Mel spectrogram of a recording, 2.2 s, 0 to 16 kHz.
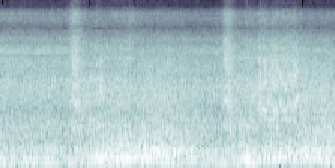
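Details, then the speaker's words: Holden HT with swapped 253 V8, not yet warm, revving: harsh squealing chirps over the rumble from a newly fitted drive belt lacking tension; slightly-off timing also suspected. "Oh. That's just a belt. Ah, okay. I put a new belt on, but I didn't know if he was tight enough. A bit more tension."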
